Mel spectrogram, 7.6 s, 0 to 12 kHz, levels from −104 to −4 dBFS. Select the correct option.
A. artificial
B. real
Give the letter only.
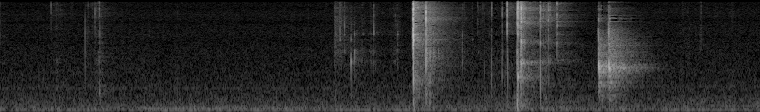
B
